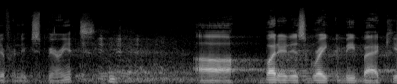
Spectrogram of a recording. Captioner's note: laughter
